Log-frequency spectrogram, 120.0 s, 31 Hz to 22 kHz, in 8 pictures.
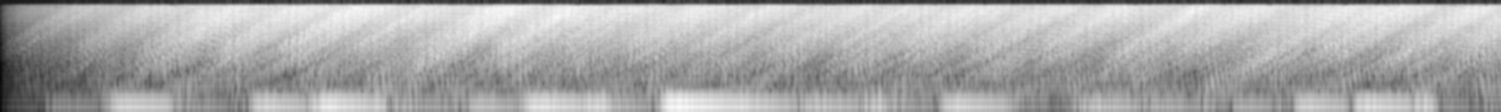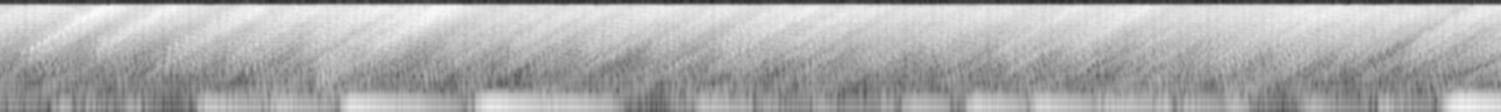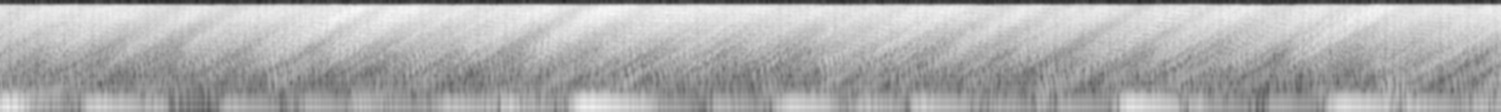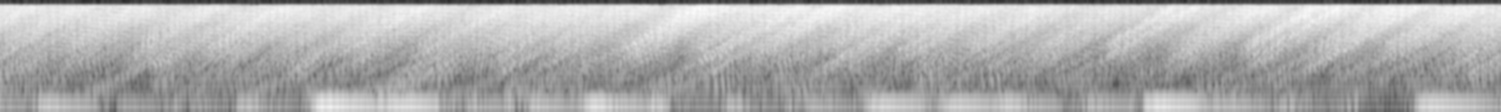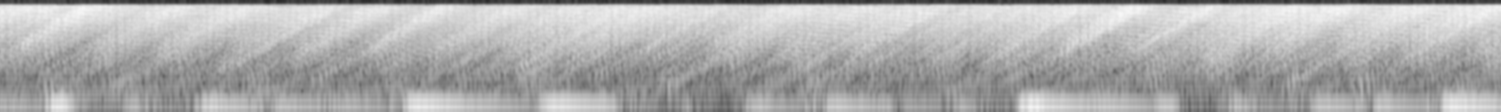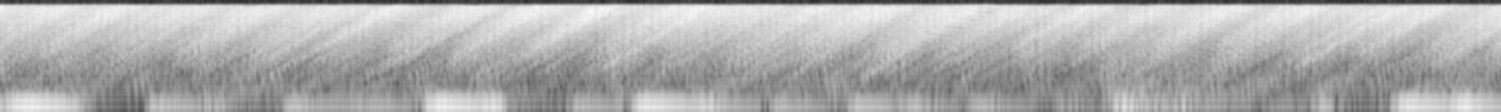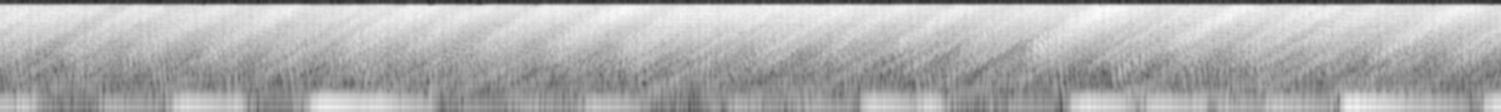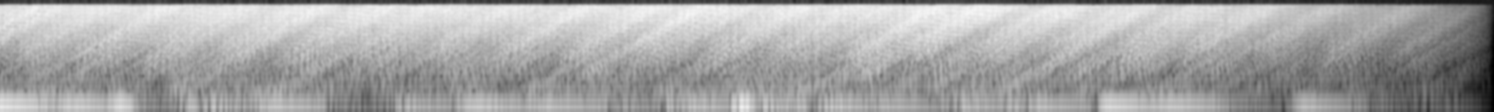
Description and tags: Noise Garden 14
1.This sample is part of the "Noise Garden" sample pack. 2 minutes of pure ambient droning noisescape. Spacey noise mess.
